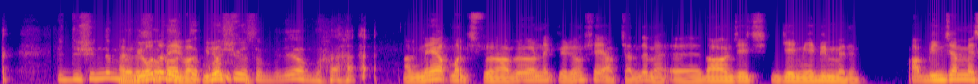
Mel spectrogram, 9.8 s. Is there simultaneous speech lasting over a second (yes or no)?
yes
